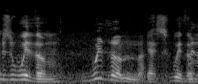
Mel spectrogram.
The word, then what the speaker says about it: Witham: hello my name is withm withm yes how do you spell that withm um w h i t h a m with ham Witham well thank you very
